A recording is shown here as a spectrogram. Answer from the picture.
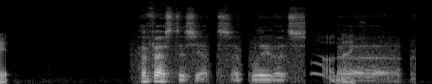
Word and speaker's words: Hephaestus: my end here say how you say it hephaestus yes i believe that's i must say that's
